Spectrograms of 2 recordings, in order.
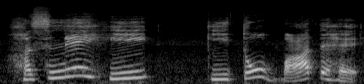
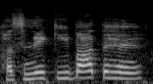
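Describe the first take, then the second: First: हंसने ही stretched slowly, ही leaned on; stress on particle ही. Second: Said in the usual way. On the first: Shown as a demonstration. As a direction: dwell on हंसने ही to show the emphasis. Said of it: "यहाँ तो हो सकता था". ("ही" पर ज़ोर देकर धीरे बोलें) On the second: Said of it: "ये भी हो सकता था".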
